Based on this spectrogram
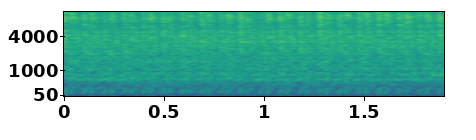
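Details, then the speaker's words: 25 hp Kawasaki engine on a Gravely 260Z commercial mower, run briefly after an oil and filter change. A fast, even buzzing beat with a steady hiss and no misfire or knock; runs normally, oil light off. "I think oil is now in the machine probably okay. I'm going to just let it run for just a few seconds."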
